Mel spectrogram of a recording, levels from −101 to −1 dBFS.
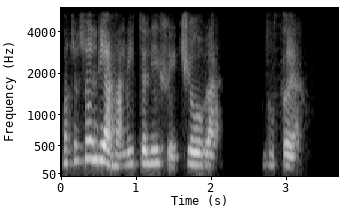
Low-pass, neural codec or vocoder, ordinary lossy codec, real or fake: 5.4 kHz; codec, 24 kHz, 1.5 kbps, HILCodec; none; fake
